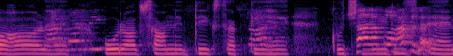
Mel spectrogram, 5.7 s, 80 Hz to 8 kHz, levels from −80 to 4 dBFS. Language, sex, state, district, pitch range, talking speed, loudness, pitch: Hindi, female, Bihar, East Champaran, 220-230 Hz, 115 wpm, -31 LUFS, 225 Hz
